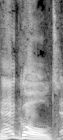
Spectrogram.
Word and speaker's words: Eggold: I got to meet Ryan Eghorn. – Oh, yeah, he was awesome. – I better get his name right. – Eggold. – Ryan Eggold.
